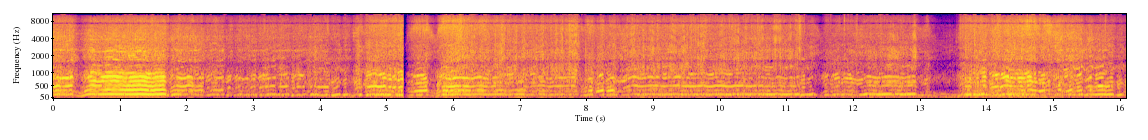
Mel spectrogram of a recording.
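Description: Small petrol engine of yard power equipment running, its pitch wavering up and down, with brief breaks about five seconds in and again near thirteen seconds.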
